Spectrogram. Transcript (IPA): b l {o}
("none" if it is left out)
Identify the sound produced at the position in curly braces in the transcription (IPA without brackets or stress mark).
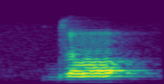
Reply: o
